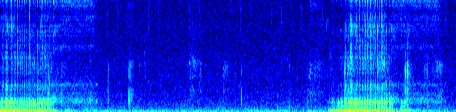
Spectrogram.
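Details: Shih Tzu mother dog, a first-time mother, snoring loudly while asleep indoors; two rough, rumbling snore bursts about three seconds apart, separated by quiet breathing.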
